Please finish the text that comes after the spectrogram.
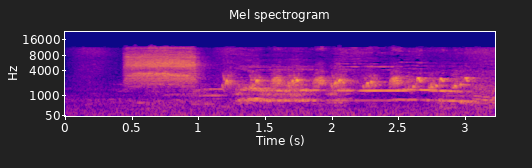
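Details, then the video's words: Chinese hwamei (họa mi) song: a brief noisy burst, then a quick row of short whistled notes repeated about six times a second, with a steady lower whistled tone beneath. "tiếng hót hay nhất của chim họa mi phần 2 | The beautiful song of the nightingale part 2"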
